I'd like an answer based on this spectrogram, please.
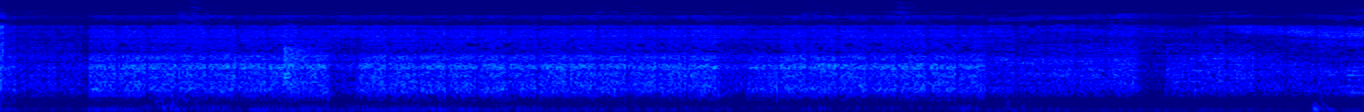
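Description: Steady radio static hiss from a spirit box scanning through radio frequencies, with a few brief breaks in the hiss.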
